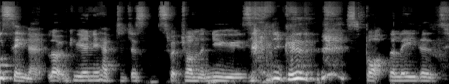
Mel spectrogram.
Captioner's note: laughing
